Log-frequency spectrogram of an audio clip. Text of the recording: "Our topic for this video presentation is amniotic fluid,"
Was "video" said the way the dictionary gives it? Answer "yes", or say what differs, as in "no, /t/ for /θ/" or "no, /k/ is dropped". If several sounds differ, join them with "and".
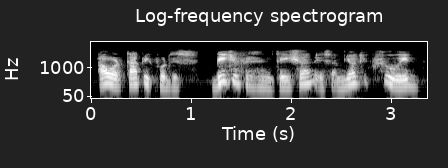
no, /b/ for /v/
